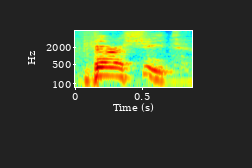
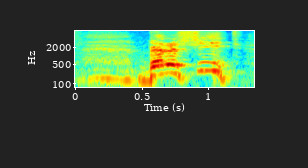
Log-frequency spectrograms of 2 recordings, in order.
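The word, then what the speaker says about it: בראשית: So, now that you know how Hebrew works, let's look at this first word of Genesis 1:1, Bereshit.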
